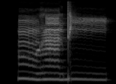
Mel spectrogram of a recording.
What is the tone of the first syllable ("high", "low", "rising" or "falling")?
falling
